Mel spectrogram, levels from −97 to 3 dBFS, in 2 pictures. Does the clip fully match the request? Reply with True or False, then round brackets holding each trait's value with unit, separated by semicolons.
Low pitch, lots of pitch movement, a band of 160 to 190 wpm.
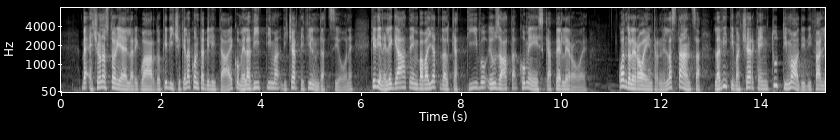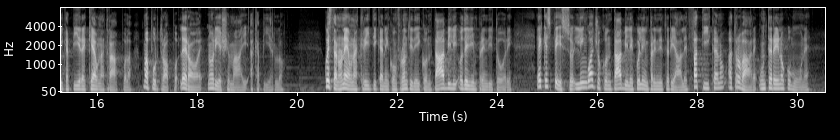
True (130 Hz; 6.6 semitones; 170 wpm)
